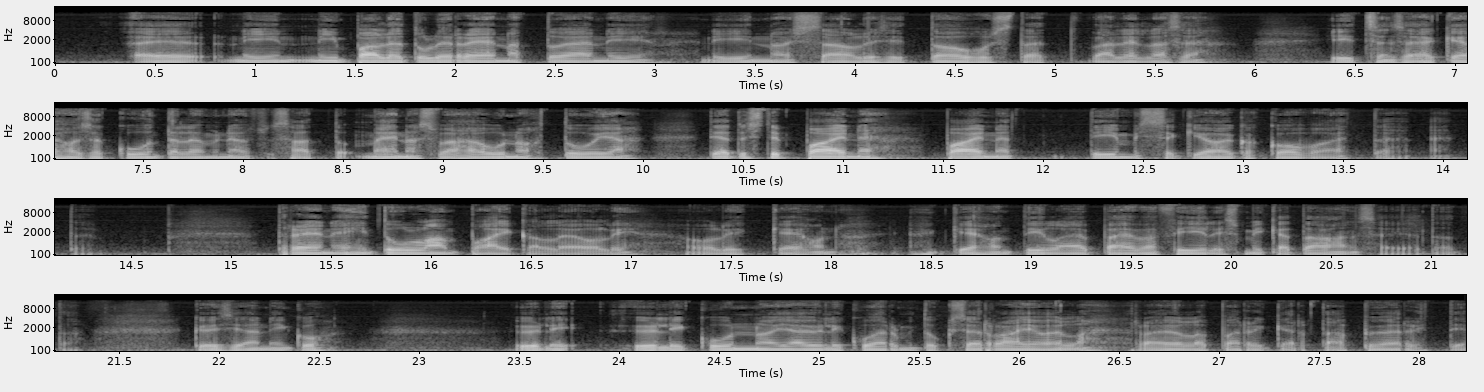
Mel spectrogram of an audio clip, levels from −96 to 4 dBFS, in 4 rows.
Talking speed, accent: 125 wpm, native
